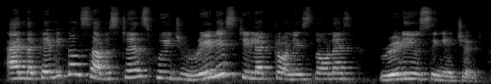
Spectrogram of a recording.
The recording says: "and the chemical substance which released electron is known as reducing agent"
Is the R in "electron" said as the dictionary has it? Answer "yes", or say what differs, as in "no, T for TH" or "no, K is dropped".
no, R is dropped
